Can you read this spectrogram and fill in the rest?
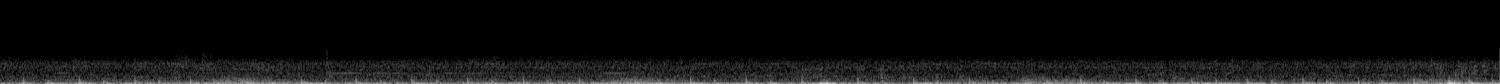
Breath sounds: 2.08-3.06 s: inhalation
5.96-6.94 s: inhalation
10.11-11.09 s: inhalation
14.09-14.85 s: inhalation

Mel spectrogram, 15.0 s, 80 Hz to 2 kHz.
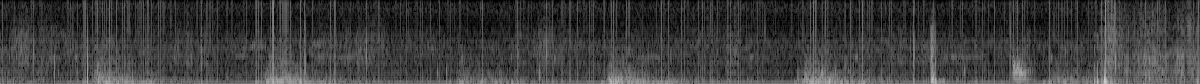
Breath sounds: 1.02-1.85 s: inhalation
3.14-3.96 s: inhalation
7.59-8.41 s: inhalation
10.00-10.83 s: inhalation
13.11-13.94 s: inhalation

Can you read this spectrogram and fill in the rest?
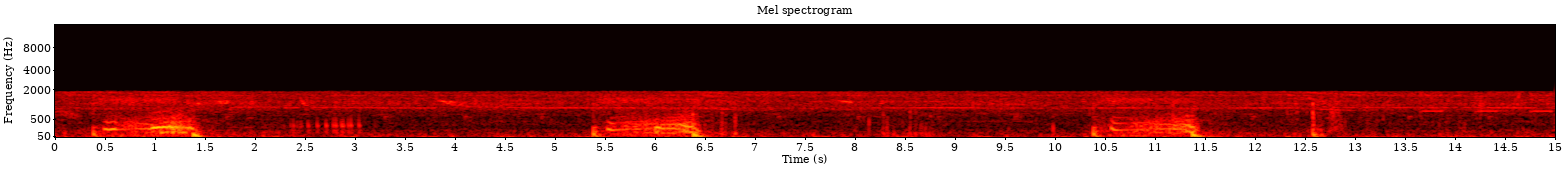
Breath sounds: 0.27-1.43 s: inhalation
0.27-1.43 s: wheeze
5.34-6.50 s: inhalation
5.34-6.50 s: wheeze
10.37-11.53 s: inhalation
10.37-11.53 s: wheeze

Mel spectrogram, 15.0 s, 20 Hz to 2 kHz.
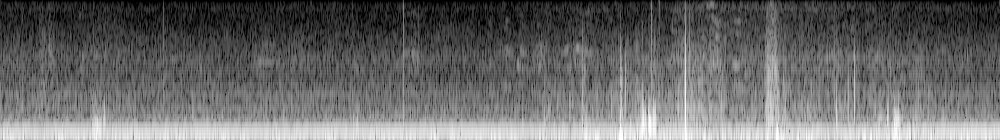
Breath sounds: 1.24-1.63 s: inhalation
13.07-13.63 s: inhalation

